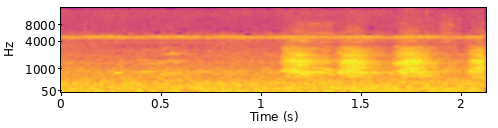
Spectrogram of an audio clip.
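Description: A dog barking in a quick run of four sharp barks in the second half.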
